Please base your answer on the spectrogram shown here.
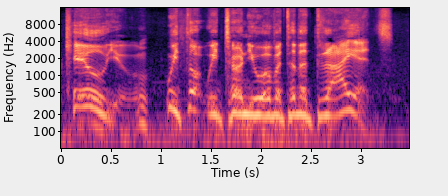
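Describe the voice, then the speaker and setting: An actor playing a feisty, gruff male wolf tracker in a video game, excitable and scornful with a raspy voice. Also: high-pitched, a little slow, heavily acted. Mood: scornful, mocking. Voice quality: raspy, gravelly. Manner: excitable, exclamatory.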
